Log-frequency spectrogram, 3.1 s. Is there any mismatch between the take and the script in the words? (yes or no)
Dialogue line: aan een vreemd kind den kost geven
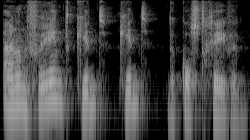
yes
